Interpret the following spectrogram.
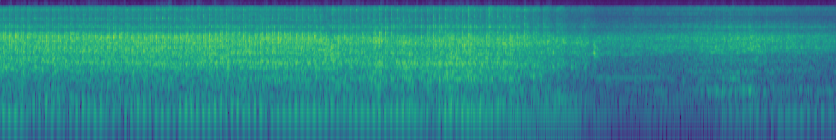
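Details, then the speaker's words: Yamaha Mio carburetor scooter with a complaint of rough engine sound. It runs with a coarse, rattly beat before dropping toward idle. Rough running, cause not yet determined. "Yamaha Mio karburator keluhan motor-motor suaranya kasar"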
